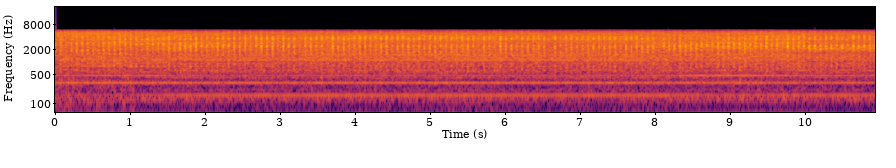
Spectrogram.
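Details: Supercharged petrol engine idling with a steady, loud knock of about three to four beats per second. It is mostly present after hard driving using the blower and usually fades after a while; the cause is unknown.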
